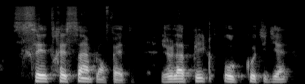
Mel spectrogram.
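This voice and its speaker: A man is talking. The tone of his voice is dark and mellow. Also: quiet background. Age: 60s. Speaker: speaker on managerial optimism, former company head; guest. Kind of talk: interview. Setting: online video livestream. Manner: emphatic, repeats words for emphasis. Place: home room. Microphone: earbuds.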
